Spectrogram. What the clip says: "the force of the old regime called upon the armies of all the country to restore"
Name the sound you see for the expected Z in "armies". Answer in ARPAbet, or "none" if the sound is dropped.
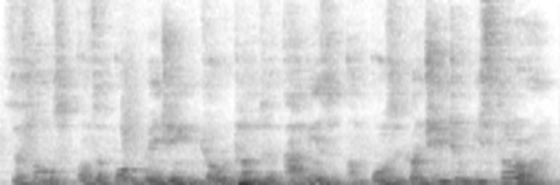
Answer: Z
